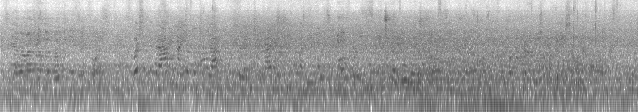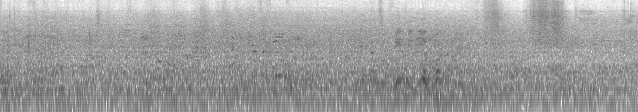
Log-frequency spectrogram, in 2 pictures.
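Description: Footsteps tap on hard paving.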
